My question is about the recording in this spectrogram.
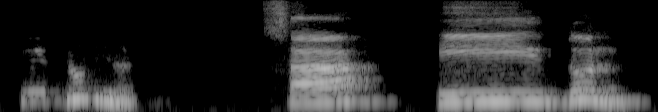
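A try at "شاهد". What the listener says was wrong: শাহিদুন নয়, দালকে সাকিন করতে হবে, তাহলে শাহিদ।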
